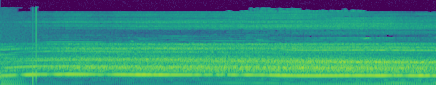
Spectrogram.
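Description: Ambient background music: one long held drone note that sinks slightly in pitch over a soft wash of sound, with a single click just after the start.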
